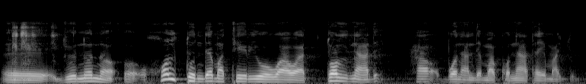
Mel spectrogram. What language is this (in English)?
Fula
